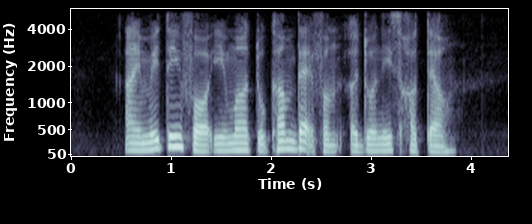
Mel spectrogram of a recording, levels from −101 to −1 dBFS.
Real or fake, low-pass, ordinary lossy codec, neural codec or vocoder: fake; 5.4 kHz; none; codec, 24 kHz, 0.9 kbps, WavTokenizer, medium speech release version 2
